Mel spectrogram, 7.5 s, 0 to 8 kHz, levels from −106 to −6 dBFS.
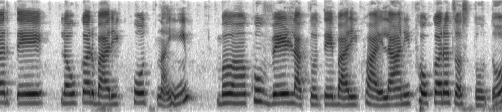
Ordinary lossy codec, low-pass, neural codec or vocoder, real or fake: none; none; none; real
